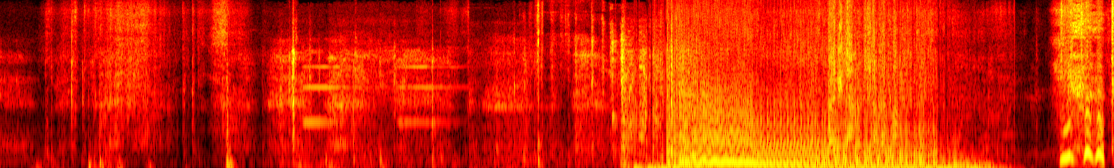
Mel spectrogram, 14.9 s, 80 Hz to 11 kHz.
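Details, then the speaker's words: Volvo V70 2.4 with rear box and mufflers removed, only cat remaining, brief run: deep, booming, very loud unsilenced exhaust drone, shut off quickly to protect the cat. "That was loud. Yeah. That was very loud. I'll tell you what, that shows what it sounds like with no mufflers."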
